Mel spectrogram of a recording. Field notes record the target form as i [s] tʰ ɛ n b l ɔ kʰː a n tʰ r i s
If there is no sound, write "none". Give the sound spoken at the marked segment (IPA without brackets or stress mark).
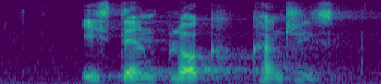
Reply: s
